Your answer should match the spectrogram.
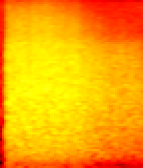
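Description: A single loud gunshot from the film The Nude Vampire, a sharp blast followed by a long decaying reverberant tail, with no voices.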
